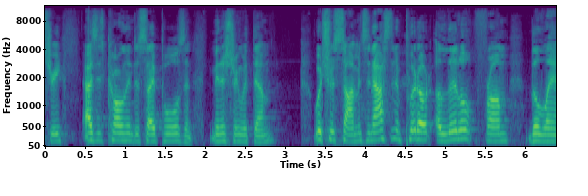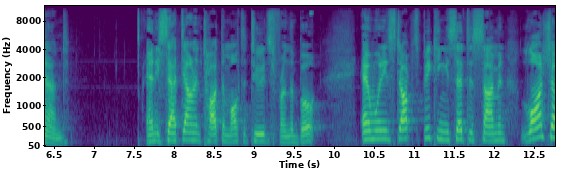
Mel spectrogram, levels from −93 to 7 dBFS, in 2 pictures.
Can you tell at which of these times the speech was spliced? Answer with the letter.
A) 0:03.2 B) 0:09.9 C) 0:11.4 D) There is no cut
A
